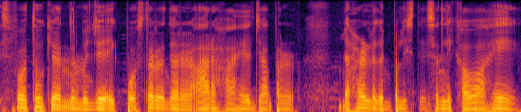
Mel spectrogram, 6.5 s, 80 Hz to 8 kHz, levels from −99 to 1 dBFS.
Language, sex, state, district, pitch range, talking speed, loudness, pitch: Hindi, male, Arunachal Pradesh, Papum Pare, 85-95 Hz, 185 wpm, -18 LUFS, 90 Hz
